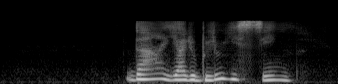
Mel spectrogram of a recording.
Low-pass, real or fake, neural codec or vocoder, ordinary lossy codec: none; fake; codec, 16 kHz, 0.7 kbps, FocalCodec; none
